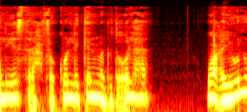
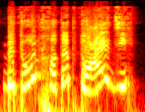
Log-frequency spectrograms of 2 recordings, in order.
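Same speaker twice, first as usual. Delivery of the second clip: much higher and louder, near shrieking; the wife screams after learning he is engaged, hysterical; hysterical outburst; 11 semitones higher, 3 dB louder than usual. Acted. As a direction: break down screaming in betrayal. Throws things, hysterical outburst.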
